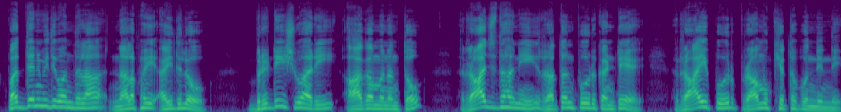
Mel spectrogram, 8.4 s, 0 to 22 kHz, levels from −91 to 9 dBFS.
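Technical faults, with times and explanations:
No technical faults can be heard in this speech recording. Nothing in the audio points to any breakdown in how it was captured or carried.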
